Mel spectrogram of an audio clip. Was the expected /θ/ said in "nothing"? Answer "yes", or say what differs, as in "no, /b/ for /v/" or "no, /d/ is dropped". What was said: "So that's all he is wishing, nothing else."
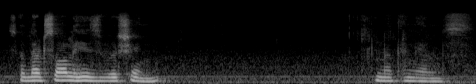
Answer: no, /t/ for /θ/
